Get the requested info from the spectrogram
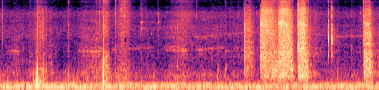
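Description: Cordless drill driving a screw into a wooden board, one run of just over a second starting about five seconds in, then a brief second pulse near the end. Before it, only a few light clicks of handling.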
